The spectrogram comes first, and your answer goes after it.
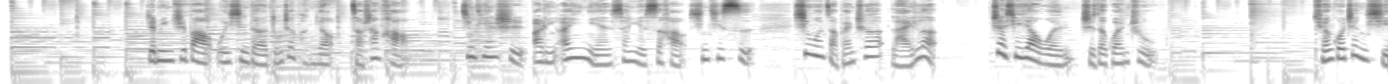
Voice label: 新闻; 人民日报

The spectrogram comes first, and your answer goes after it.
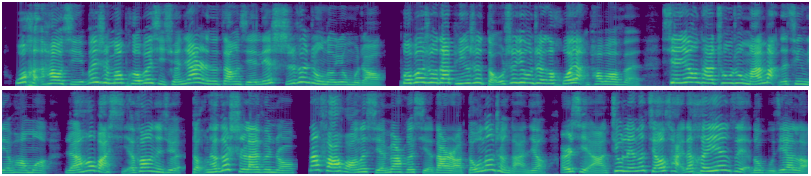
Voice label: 东北女卖货; 海宁

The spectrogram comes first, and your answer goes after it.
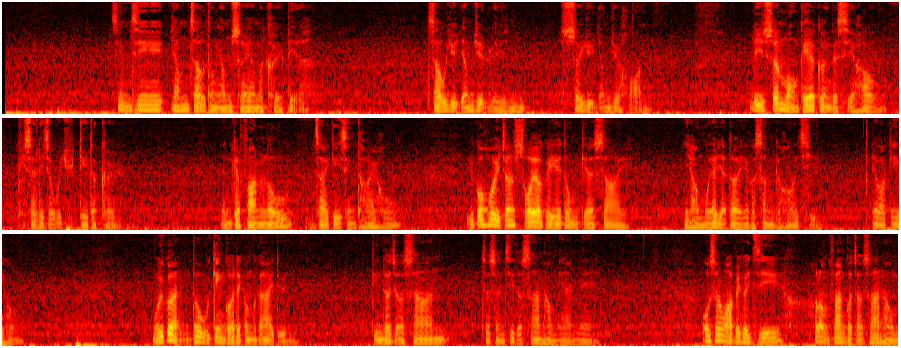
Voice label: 旁白; 东邪西毒

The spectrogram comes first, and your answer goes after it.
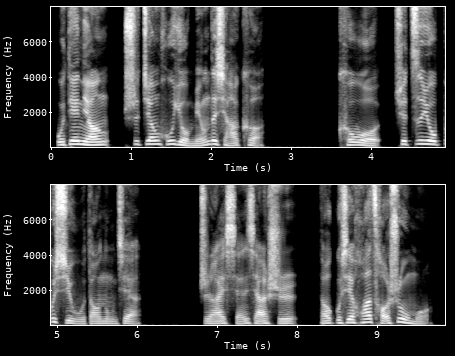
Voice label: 温柔书生

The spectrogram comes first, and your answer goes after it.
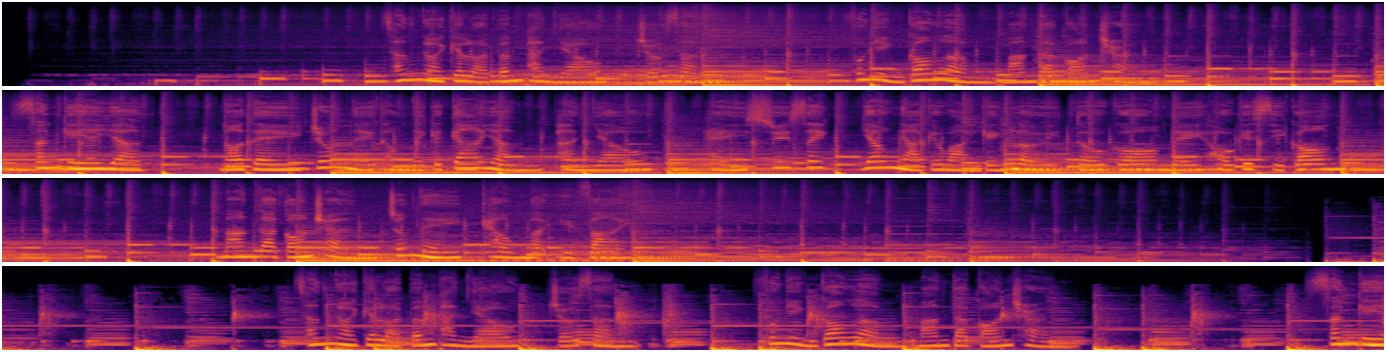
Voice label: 粤语样音商场迎宾播报; 粤语女声商场迎宾播报——《万达广场迎宾》

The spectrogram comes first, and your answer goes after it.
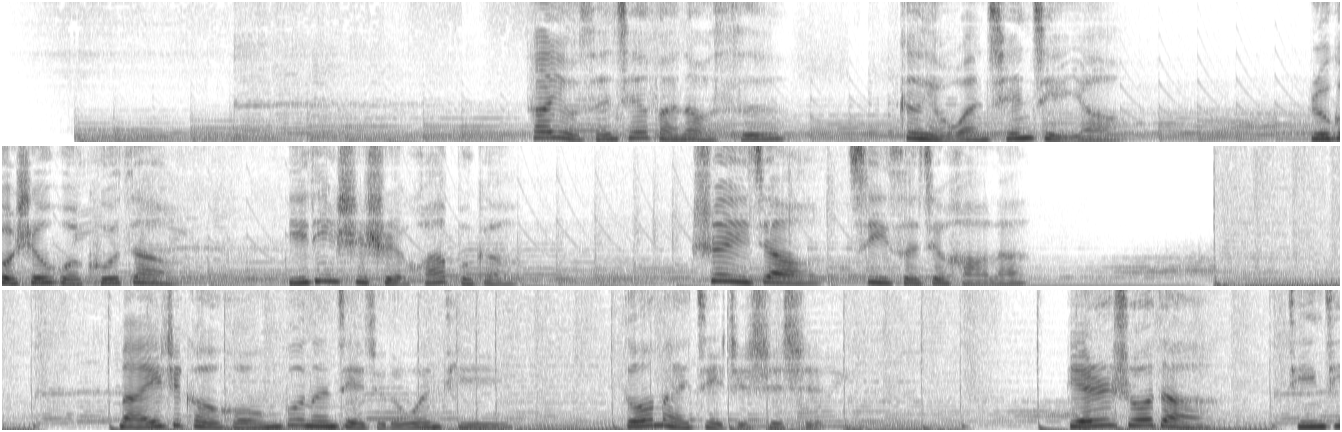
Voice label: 品质广告独立个性

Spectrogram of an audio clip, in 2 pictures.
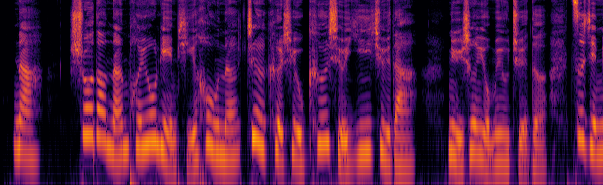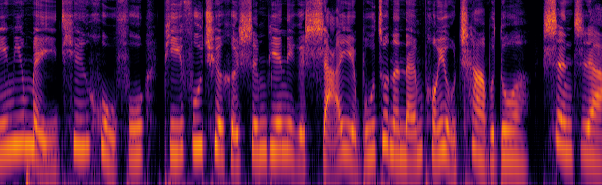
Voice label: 港风

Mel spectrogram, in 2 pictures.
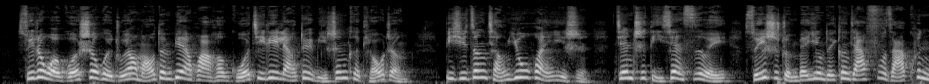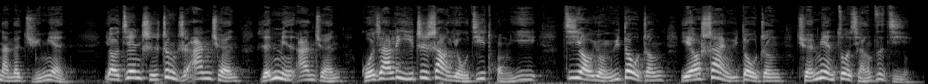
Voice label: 新闻稿

